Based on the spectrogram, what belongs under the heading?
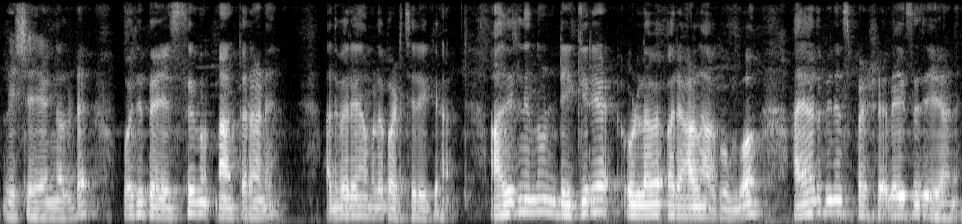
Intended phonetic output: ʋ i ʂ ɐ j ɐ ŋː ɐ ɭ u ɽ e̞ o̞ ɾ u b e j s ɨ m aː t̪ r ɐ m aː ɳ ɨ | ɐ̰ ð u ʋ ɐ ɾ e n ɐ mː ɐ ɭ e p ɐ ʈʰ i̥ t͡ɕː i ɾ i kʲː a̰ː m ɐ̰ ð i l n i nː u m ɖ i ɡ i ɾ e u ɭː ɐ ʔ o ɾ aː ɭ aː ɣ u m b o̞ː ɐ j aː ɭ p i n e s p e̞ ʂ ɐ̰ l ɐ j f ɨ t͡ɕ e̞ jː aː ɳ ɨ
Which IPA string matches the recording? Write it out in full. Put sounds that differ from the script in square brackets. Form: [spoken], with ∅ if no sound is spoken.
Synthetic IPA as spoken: ʋ i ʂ ɐ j ɐ ŋː ɐ ɭ u ɽ e̞ o̞ ɾ u b e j s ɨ m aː t̪ r ɐ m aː ɳ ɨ | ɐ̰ ð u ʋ ɐ ɾ e n ɐ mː ɐ ɭ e p ɐ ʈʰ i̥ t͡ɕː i ɾ i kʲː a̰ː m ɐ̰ ð i l n i nː u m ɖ i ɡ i ɾ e u ɭː ɐ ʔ o ɾ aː ɭ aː ɣ u m b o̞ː ɐ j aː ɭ p i [nː] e s p e̞ ʂ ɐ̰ l ɐ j [s] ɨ t͡ɕ e̞ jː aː ɳ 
